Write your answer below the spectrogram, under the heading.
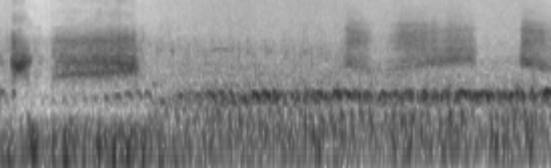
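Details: At the black grouse lek, one long rasping hiss opens over a steady, low, bubbling drone, then two more hoarse hisses follow near the end as the display continues.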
